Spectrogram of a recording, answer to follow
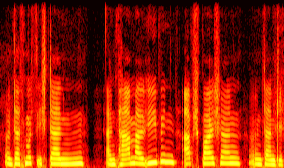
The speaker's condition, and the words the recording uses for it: Deafness. Und dadurch, dass wir halt auch Schwierigkeiten haben, mit den Hörenden zu kommunizieren, weil nicht alle können jetzt so gut reden wie ich.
